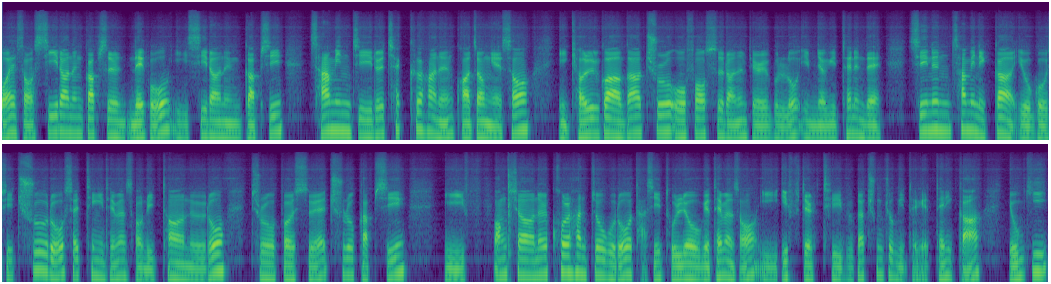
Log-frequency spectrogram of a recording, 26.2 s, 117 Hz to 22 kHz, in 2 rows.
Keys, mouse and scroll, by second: 12.3 click, 13.6 click, 18.1 click, 20.1 click.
